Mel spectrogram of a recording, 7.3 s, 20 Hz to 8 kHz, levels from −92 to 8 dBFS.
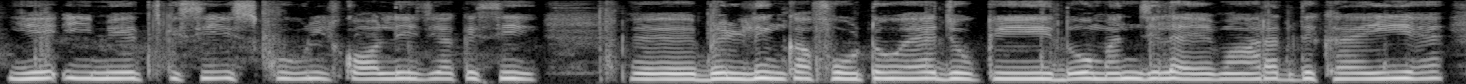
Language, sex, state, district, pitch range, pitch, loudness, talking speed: Hindi, female, Bihar, Sitamarhi, 210-220 Hz, 215 Hz, -14 LUFS, 170 wpm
